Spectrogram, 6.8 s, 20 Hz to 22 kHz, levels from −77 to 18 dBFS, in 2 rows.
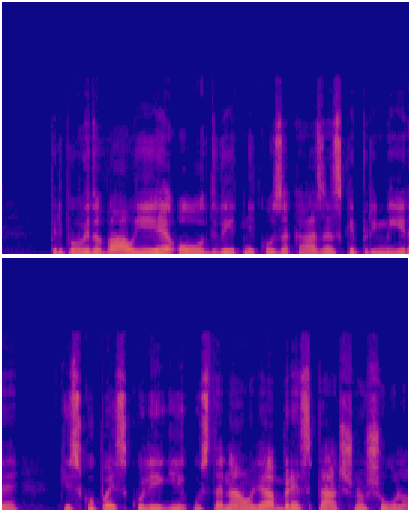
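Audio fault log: Throughout, low-delay AAC compression: the speech is rough and grainy, with noise filling between harmonics. It's likely short-frame AAC-ELD, heavily starved, fitting roughly 24 kbps.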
